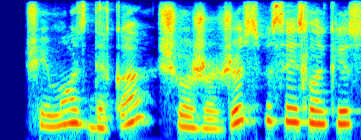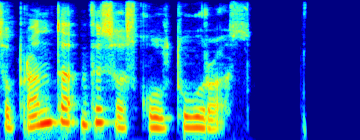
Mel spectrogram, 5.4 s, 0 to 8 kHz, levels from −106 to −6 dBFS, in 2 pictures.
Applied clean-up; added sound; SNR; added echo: none; none; none; none.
